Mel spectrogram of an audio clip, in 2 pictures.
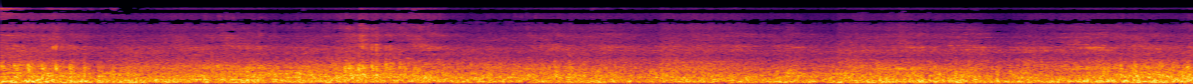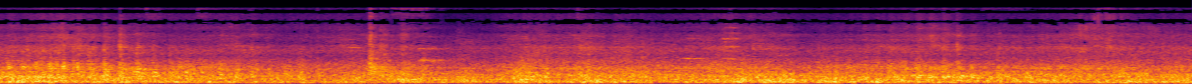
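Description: Freight train of autorack cars rolling past close by: a loud, steady rumble and clatter of steel wheels on the rails, with a sharp clank about two-thirds of the way through.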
